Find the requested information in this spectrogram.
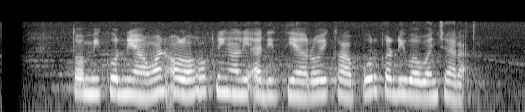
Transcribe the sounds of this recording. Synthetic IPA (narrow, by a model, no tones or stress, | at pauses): t̪ɔmikurniawanɔlɔɦɔk̚niŋaliʔadit̪iaɾɔikapʊrkərdiwawaɲt͡ʃaɾa̰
